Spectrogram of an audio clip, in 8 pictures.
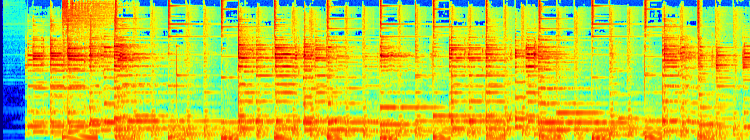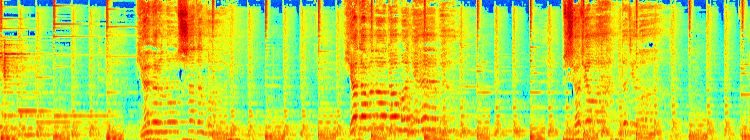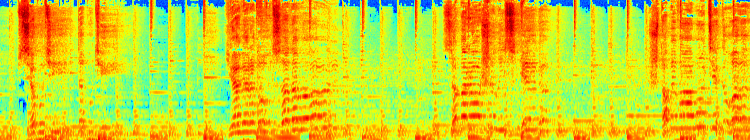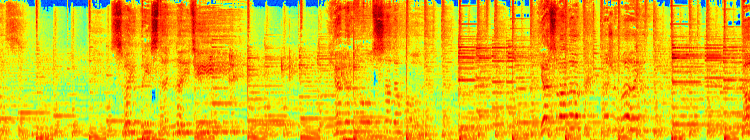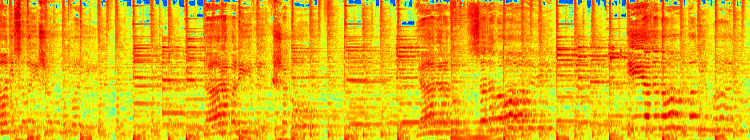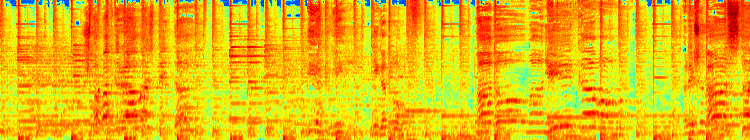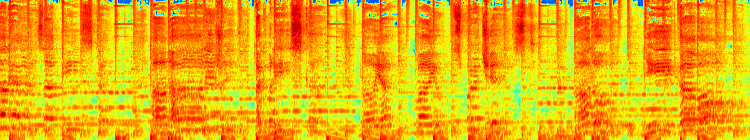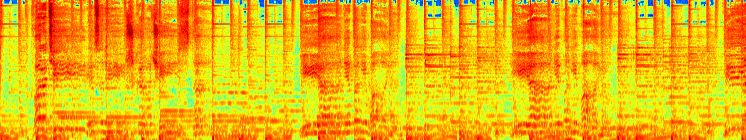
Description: с более напряженной грустной лирической интригой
